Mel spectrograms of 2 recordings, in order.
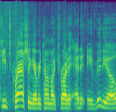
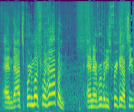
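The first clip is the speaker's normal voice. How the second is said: usual speaking voice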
